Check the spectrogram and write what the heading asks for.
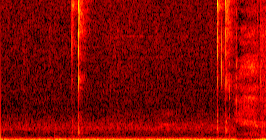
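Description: Computer mouse clicks: a quick pair about a second in and another pair near the end, over a low steady hum.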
